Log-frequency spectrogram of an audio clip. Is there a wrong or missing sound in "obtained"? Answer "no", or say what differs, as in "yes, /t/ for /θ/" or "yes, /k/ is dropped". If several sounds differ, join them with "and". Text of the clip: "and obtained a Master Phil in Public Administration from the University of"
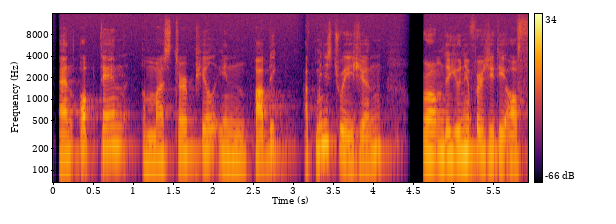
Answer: yes, /d/ is dropped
